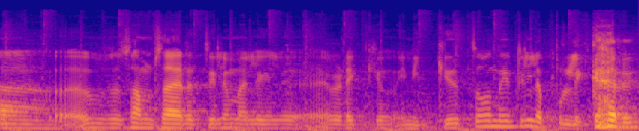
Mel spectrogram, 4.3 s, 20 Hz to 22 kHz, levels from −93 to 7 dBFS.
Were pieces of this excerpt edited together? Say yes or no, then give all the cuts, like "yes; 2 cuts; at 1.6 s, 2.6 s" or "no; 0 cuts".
no; 0 cuts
